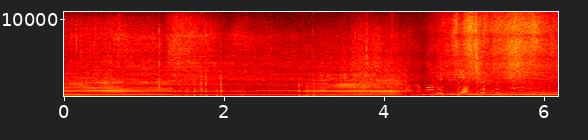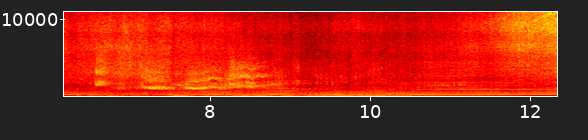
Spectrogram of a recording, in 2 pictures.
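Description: An Audi Quattro rally car's five-cylinder turbo engine revs hard as the car accelerates through the gears.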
